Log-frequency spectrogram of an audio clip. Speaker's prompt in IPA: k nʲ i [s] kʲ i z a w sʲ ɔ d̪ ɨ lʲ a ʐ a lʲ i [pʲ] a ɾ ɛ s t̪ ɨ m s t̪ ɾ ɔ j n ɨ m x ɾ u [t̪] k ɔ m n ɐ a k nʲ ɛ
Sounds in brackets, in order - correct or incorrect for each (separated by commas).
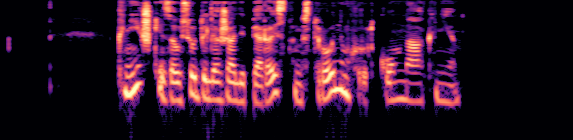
incorrect, correct, correct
